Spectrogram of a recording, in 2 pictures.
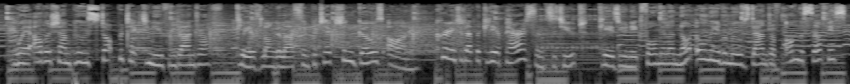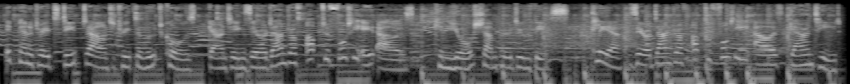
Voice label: Asian English Pitch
